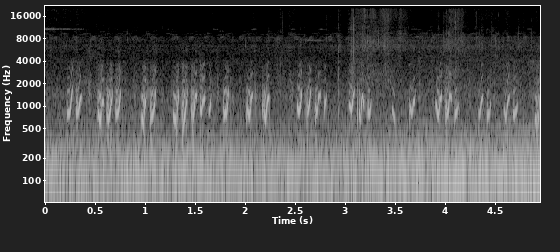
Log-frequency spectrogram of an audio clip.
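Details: Several happy guinea pigs eating grass, giving loud, clustered crunchy chews in fast bursts, several per second, with a faint low hum beneath.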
